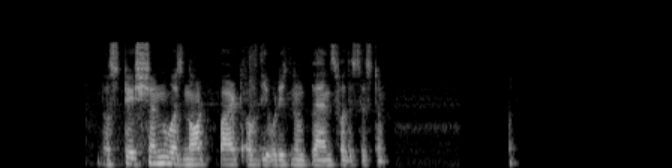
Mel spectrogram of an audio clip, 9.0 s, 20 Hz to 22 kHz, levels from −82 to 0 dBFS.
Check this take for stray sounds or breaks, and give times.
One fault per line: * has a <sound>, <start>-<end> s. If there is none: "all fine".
all fine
